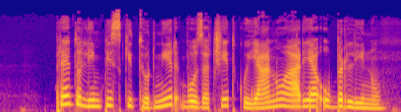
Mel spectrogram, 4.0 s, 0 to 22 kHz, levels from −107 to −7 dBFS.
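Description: Throughout, the speech is dull and granular, with upper bands switched off and gurgling quantisation, likely MP2 compression at a low rate around 80 kbps. At 0.57 s, and again from 2.52 to 3.18 s after "turnir bo v začetku", DAB burbling appears: bit errors slip past error correction, putting short blips of noise into single sub-bands.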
